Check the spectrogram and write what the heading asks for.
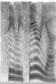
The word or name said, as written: Coelesyria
